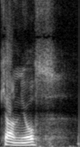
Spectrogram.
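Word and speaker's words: Canós: Och han, unge spanjoren Brentford där, Canjos... slaktade säkert hans uttal där på hans efternamn där, men helt rätt.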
